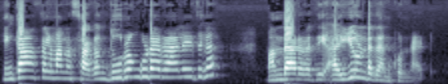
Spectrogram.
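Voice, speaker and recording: At a moderate pace and in a voice that sits high, a woman storyteller relates a folk tale in a chatty, animated style. Rhetorical questions and acted-out dialogue fill her retelling.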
